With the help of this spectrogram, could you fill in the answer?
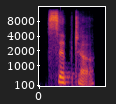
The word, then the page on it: septa: Indian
